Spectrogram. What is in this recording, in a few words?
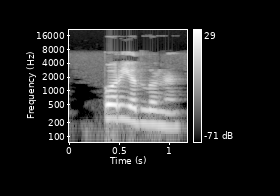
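"пӧрйӧдлыны", Komi, female; kpv audio dict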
